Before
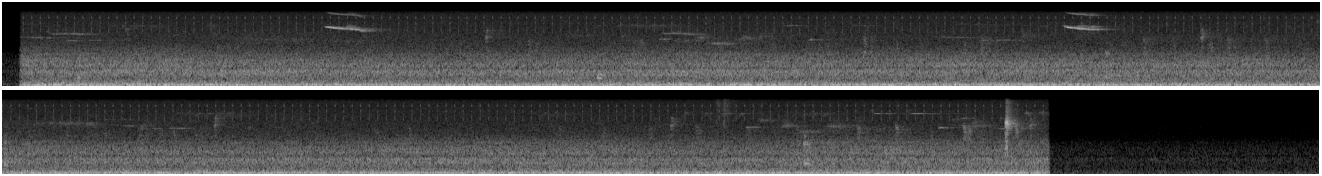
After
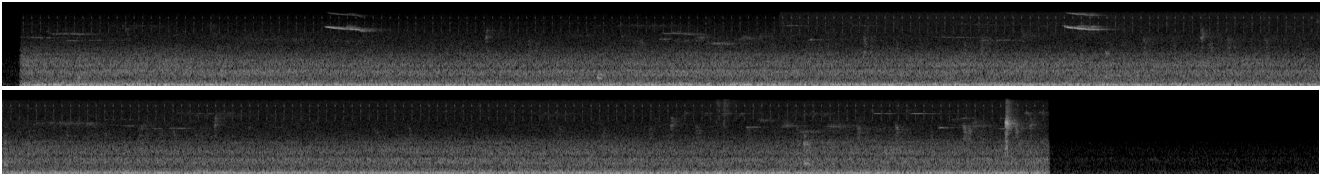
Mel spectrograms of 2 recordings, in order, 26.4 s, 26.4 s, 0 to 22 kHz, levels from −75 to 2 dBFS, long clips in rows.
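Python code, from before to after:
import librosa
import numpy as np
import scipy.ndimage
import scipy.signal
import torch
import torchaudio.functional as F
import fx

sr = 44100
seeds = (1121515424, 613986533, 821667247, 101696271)

y = fx.high_shelf(x, sr, hz=10000.0, db=fx.steps((0.0, -5.0), (7.76, 5.0)))
y = y * 10.0 ** (-6.5 / 20.0)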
